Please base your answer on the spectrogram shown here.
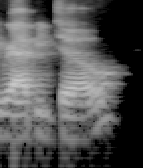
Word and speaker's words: Rabidoux: a lot more sense it used to be rabie doe and then they tried to anglicize it and they just bastardized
